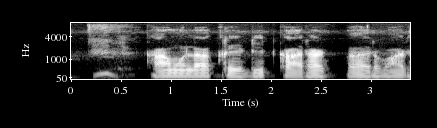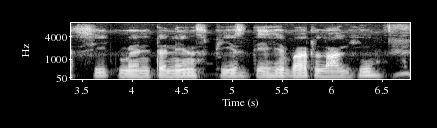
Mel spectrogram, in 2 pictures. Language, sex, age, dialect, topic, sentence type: Chhattisgarhi, male, 18-24, Central, banking, question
